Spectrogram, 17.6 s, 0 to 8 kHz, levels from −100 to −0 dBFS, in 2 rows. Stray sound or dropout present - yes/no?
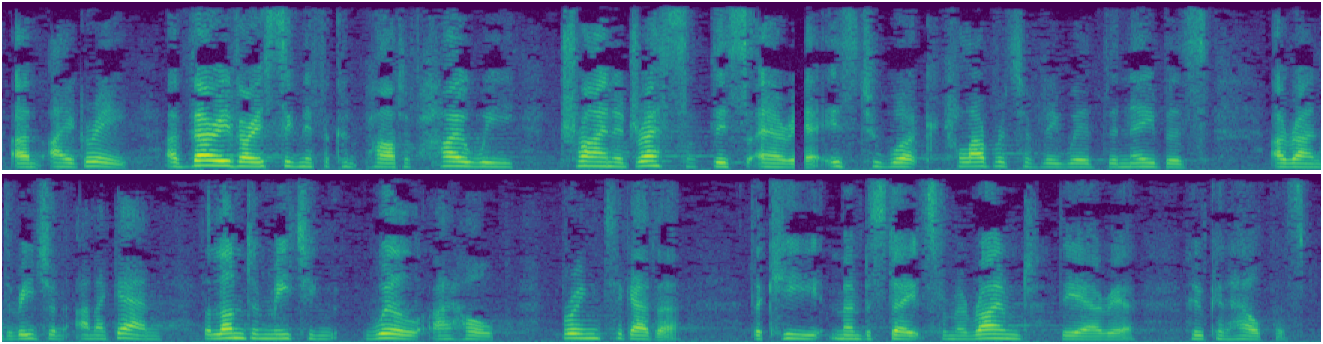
yes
